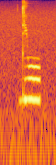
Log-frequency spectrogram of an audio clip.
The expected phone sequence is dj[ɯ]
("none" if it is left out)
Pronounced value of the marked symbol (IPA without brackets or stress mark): u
